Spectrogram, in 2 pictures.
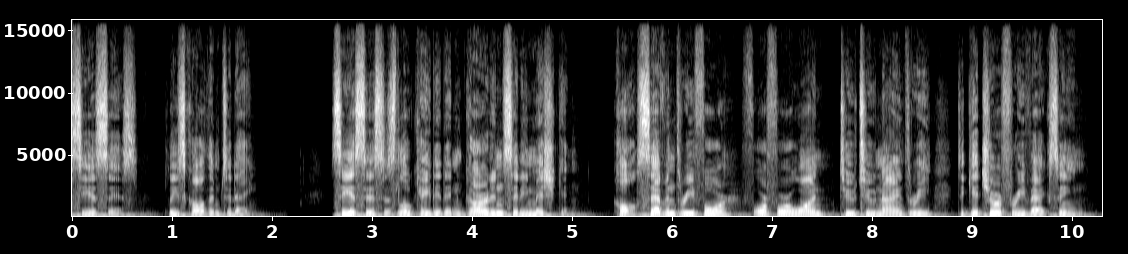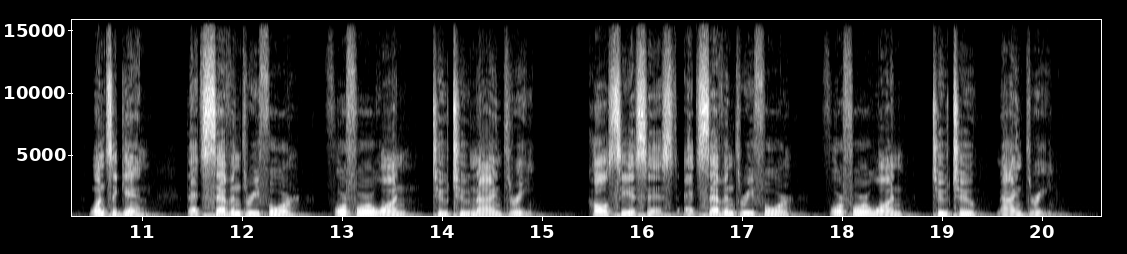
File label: Keep It Going Black American Male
